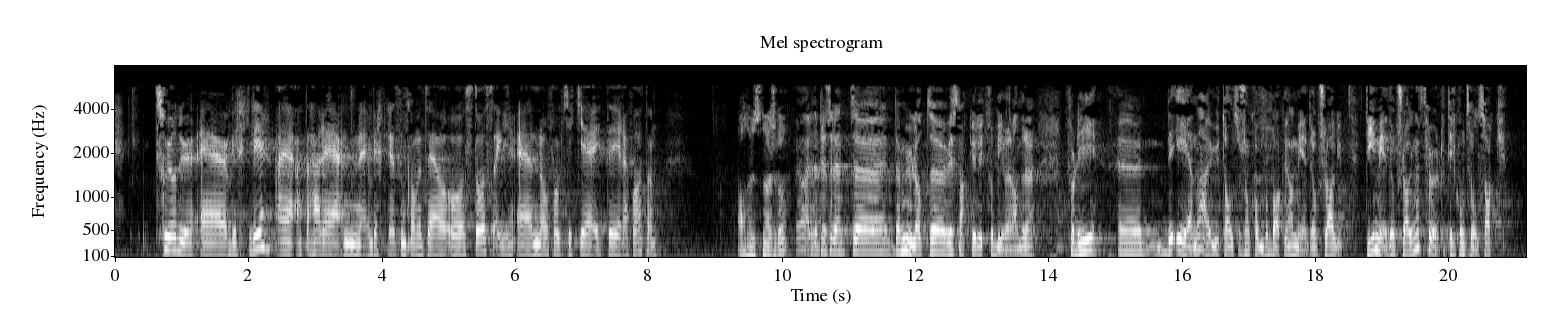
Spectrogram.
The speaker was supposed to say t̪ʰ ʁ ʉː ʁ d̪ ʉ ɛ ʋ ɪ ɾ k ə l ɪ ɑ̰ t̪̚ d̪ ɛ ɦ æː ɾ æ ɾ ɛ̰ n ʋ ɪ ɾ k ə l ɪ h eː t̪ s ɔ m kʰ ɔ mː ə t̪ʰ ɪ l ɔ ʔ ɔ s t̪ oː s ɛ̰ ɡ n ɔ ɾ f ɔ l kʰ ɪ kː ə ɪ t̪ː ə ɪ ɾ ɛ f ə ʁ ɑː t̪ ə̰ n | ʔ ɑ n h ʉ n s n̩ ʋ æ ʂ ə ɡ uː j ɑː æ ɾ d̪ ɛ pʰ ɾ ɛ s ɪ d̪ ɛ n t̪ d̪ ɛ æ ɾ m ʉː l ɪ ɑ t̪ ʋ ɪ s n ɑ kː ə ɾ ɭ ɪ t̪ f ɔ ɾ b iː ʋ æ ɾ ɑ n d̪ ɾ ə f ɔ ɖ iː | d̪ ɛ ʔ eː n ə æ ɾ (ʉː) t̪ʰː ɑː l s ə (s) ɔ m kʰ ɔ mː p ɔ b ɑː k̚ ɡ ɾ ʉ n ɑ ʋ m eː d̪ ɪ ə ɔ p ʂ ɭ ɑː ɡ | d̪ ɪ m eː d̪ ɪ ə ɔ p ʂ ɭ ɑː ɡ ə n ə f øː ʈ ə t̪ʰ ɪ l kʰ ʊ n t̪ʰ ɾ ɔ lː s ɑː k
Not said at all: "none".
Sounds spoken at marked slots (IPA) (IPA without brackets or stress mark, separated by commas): ʉː, ʂ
